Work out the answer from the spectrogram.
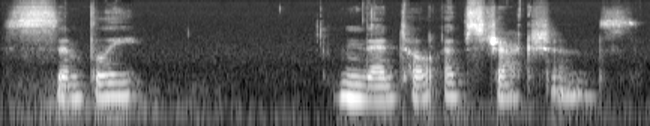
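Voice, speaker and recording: A woman guiding a meditation in a soft, unhurried way, with long pauses between short phrases. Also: lowish voice, level tone, slight background noise. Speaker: meditation guide. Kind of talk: guided meditation.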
